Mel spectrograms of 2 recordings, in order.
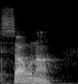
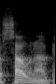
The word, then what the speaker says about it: sauna: And just for the pronunciation, because I come from Finland and we call it sauna, then I hope you accept my pronunciation for sauna, because that's what we call it.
